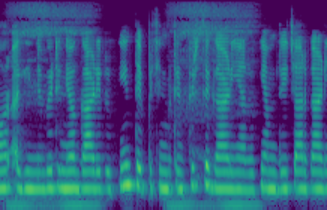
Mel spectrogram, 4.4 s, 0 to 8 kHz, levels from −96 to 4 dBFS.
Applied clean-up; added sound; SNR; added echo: classical method log-MMSE.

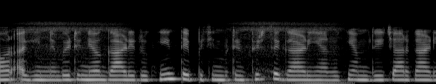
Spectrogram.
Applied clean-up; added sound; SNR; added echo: none; Breathing; 17 dB; none.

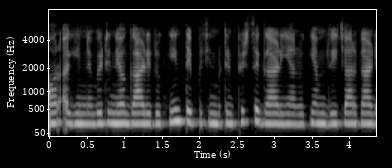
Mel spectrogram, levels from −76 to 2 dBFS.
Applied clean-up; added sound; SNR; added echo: none; none; none; none.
